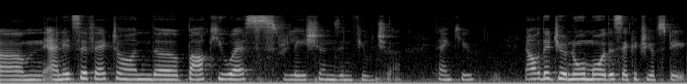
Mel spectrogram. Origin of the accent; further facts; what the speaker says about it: Pakistan; now in London, United Kingdom; I'm a Pakistani student here at the LSE.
